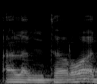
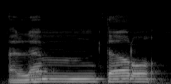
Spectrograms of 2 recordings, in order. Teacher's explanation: mimnya dibaca jelas, sempurna huruf mimnya. Ya, tidak boleh ada dengung.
